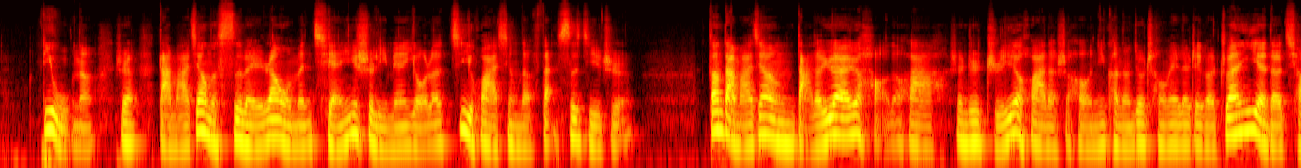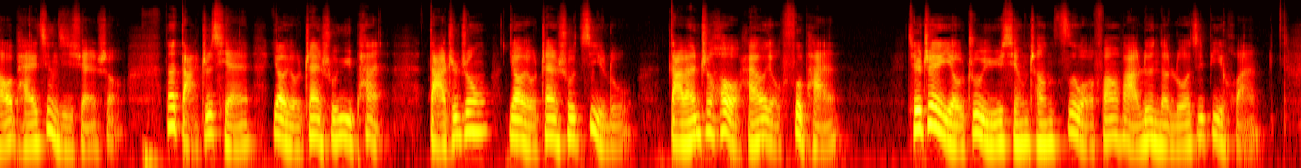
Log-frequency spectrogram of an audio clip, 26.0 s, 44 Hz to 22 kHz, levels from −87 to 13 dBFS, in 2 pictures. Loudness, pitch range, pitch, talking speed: -19 LUFS, 110-145 Hz, 120 Hz, 260 characters per minute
